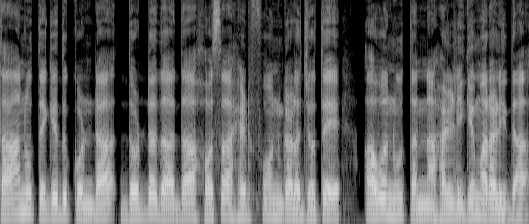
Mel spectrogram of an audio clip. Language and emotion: Kannada, neutral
